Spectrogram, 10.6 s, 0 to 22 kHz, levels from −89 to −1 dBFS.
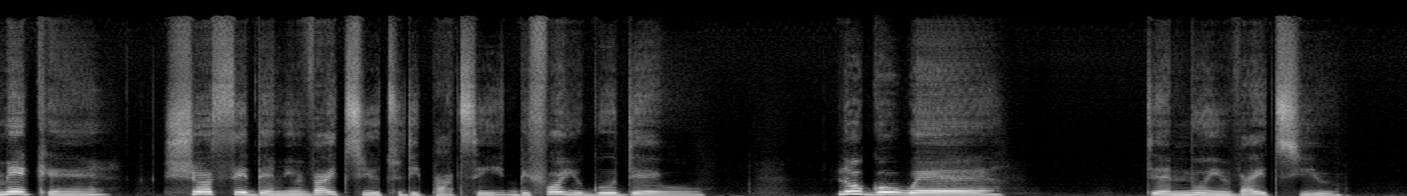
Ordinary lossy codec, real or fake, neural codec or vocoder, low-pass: none; fake; autoencoder, 48 kHz, 32 numbers a frame, DAC-VAE, trained on Japanese speech; none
